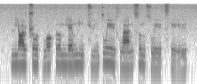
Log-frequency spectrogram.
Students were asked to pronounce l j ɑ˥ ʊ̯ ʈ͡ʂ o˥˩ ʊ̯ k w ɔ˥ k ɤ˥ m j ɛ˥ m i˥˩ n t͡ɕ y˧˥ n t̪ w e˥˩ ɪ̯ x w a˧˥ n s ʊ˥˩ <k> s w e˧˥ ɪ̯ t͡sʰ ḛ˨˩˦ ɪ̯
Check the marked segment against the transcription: incorrect: ŋ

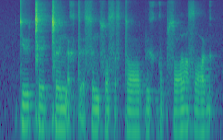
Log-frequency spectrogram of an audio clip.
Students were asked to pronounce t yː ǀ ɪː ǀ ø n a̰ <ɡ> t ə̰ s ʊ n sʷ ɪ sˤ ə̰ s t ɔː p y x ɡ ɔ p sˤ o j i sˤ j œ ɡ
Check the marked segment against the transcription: incorrect: x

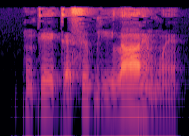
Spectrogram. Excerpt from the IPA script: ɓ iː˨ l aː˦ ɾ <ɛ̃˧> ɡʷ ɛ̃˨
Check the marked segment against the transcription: correct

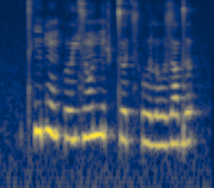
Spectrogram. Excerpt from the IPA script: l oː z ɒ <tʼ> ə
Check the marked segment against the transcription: incorrect: d̪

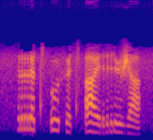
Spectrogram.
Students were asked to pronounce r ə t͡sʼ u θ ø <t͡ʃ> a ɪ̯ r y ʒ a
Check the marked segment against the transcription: incorrect: t͡sʼ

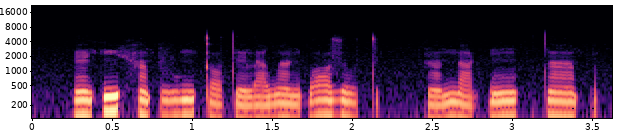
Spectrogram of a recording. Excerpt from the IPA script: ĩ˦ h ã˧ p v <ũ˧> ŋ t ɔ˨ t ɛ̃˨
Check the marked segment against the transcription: incorrect: u˧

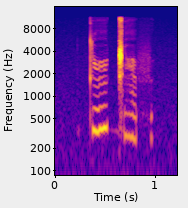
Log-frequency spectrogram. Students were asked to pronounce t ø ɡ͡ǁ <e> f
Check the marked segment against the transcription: incorrect: ɛ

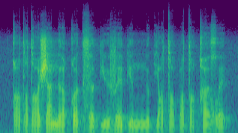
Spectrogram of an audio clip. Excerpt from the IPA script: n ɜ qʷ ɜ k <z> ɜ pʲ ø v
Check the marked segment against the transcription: correct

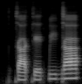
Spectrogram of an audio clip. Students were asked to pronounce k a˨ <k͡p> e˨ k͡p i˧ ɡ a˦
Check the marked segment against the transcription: incorrect: k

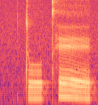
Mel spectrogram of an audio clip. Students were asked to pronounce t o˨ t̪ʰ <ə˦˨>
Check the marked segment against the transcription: incorrect: ɛ˦˨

